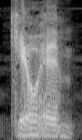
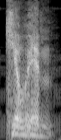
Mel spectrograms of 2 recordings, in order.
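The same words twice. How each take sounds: First: Repeated loud shout. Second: Loud shout. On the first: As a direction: yell it again. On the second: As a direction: yell the order. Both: Real, not acted. Urging an attack.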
